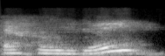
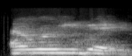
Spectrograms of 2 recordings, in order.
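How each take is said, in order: First: The v sound in 'every' is a real v. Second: The v sound in 'every' is replaced by w. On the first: The speaker calls it right. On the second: The speaker calls it wrong. "jadi V ini diganti sama mereka pakai W"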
